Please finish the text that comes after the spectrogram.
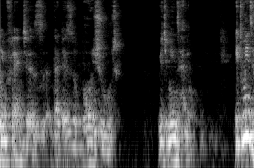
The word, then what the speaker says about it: bonjour: Another way to greet someone is, and very common in French, is that is bonjour, which means hello.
